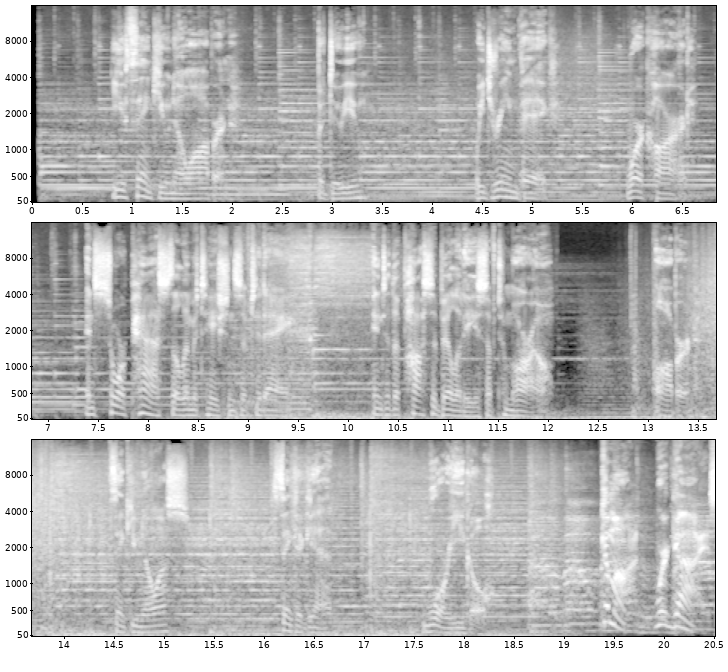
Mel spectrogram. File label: Commercial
